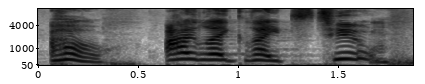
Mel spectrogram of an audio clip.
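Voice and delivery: slow, high, put-on naive voice; clueless old soul. Old soul misunderstanding a teenage cousin's lingo, mock naive. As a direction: draw it out, cluelessly trying to join in. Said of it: "think of myself as an old soul".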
